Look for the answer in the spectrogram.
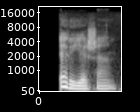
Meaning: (adverb) energetically, vigorously, with determination; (adjective) superessive singular of erélyes
- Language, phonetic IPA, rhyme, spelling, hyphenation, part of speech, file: Hungarian, [ˈɛreːjɛʃɛn], -ɛn, erélyesen, eré‧lye‧sen, adverb / adjective, Hu-erélyesen.ogg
